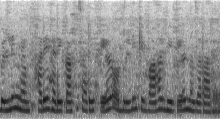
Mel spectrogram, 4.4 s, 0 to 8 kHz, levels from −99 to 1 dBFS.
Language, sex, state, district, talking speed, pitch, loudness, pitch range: Hindi, female, Jharkhand, Sahebganj, 270 wpm, 230 Hz, -16 LUFS, 220-250 Hz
